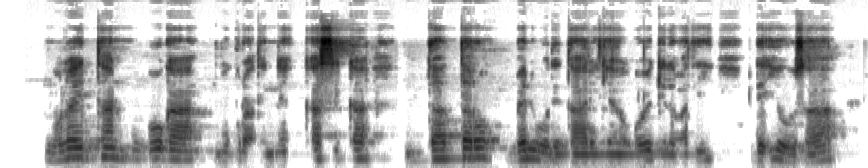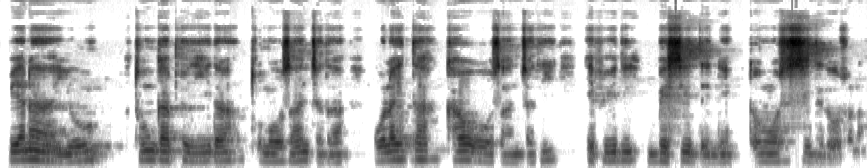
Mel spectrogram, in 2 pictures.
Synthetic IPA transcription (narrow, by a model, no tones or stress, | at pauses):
wɔlɐjt̪ːɐnɔkʼaːbʊkʼʊɾɐt̪ɪnːɛkʼɐsːɪkːɐ | d̪ɐd̪ːɐɾɔbɛnɪwɔd̪ɛt̪aːɾɪkɪjaːʔɔjkʼːɪd̪ɐmɐt̪ɪd̪ɛʔɪjoːsaː | bɛjɐnaːjoːɐt̪uːŋɡɐpːɛɡiːd̪ɐt̪ʼʊmo̞ːsɐnt͡ʃːɐt̪ɐ | wɔlɐjt̪ːɐkʰɐwɔoːsɐnt͡ʃːɐt̪ɪ | ɛfiːd̪ɪbɛsːiːd̪ɛnːɛt̪ʼʊmoːsɪsːɪd̪ɛd̪o̰ːsɔnɐ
